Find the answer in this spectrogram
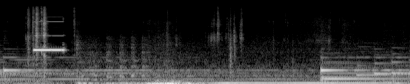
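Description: A short electronic chime about half a second in, then a Lincoln SUV's engine starting a little more than a second later and settling into a low idle, under background music.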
